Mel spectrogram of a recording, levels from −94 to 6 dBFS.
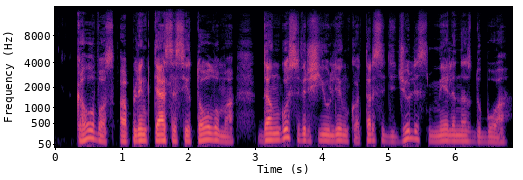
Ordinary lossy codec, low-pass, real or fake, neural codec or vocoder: Opus, 64 kbps; 14.4 kHz; real; none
